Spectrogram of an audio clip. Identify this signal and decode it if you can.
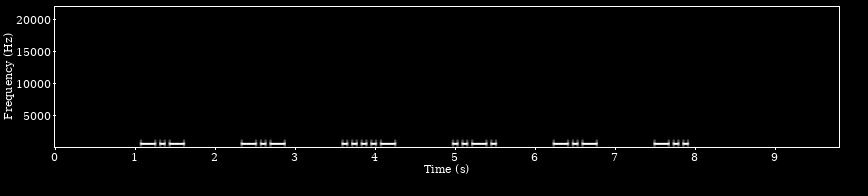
Morse code, heard as a keyed tone, about 20 wpm, spaced as for 9 wpm, 700 Hz. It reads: KK4FKD
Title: USA Call Signs - 6 Characters - 4x Character Spacing - 20wpm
